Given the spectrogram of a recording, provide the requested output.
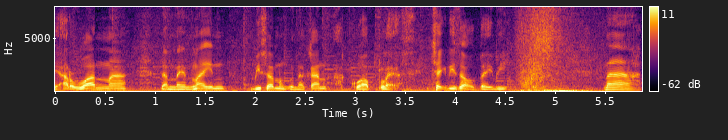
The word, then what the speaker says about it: Aquaplast: Tapi bacanya Aqua Plus karena tulisannya begini. Nanti gue dihina-hina netizen lagi bahasa Inggrisnya jelek.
